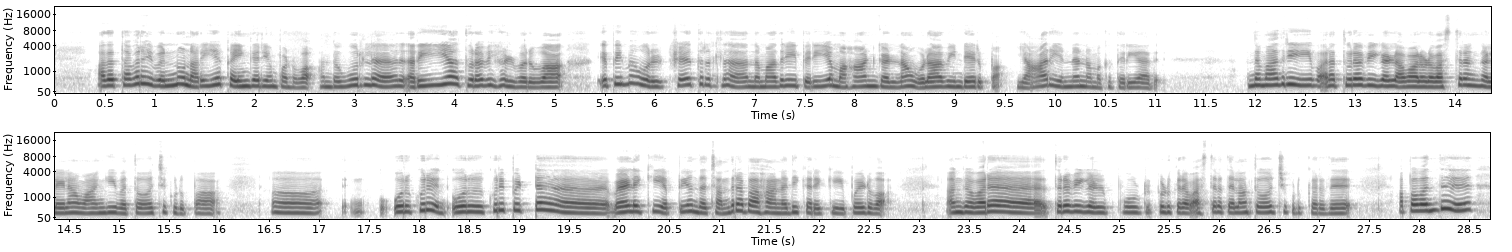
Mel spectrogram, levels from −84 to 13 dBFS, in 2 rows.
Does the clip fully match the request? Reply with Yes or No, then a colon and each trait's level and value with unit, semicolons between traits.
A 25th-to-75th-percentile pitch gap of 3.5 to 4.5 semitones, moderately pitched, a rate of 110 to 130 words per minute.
No: average, 3.8 semitones; high, 235 Hz; average, 115 wpm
